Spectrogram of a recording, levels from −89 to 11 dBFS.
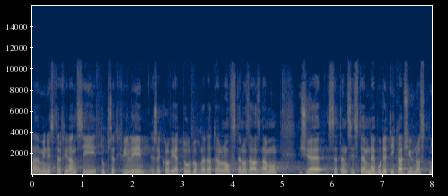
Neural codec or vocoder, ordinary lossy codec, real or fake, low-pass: codec, 24 kHz, 3.1 kbps, DualCodec; AAC, 64 kbps; fake; 10.8 kHz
